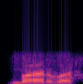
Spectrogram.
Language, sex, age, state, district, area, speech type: Marathi, male, 18-30, Maharashtra, Sangli, urban, conversation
